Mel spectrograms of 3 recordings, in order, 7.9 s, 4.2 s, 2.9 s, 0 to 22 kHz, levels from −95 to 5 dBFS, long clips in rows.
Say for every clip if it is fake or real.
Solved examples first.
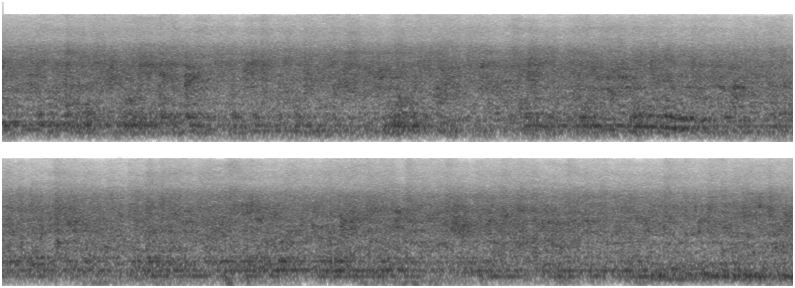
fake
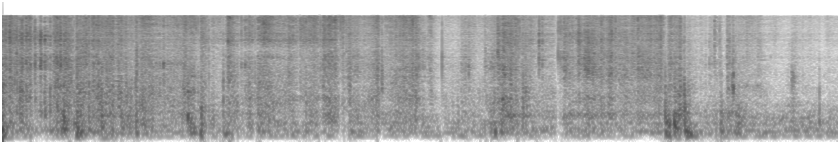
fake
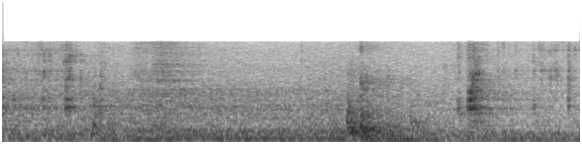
real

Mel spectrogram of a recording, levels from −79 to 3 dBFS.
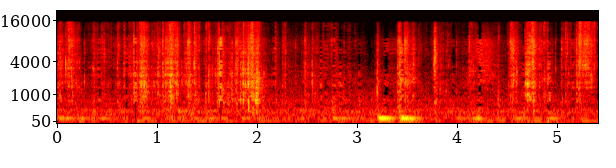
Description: real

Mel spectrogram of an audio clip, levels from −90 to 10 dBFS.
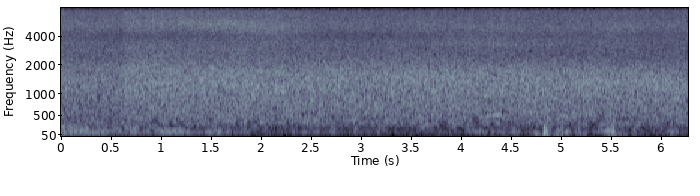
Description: real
